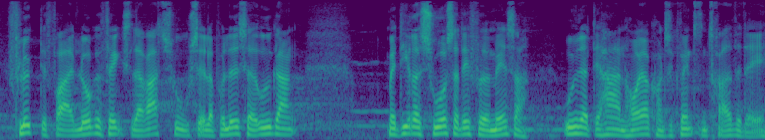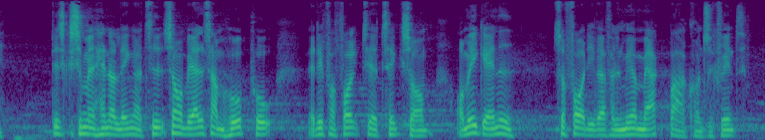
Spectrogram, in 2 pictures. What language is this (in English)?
Danish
